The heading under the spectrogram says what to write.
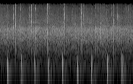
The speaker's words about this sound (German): Also es verdient erstmal einen fetten Applaus.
